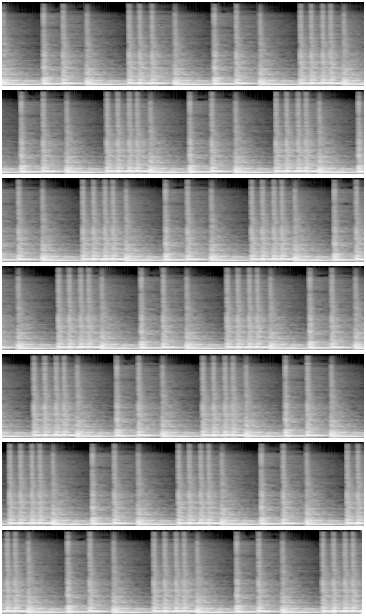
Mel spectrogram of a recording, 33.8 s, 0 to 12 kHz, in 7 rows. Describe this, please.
Samba reggae - Track 1
Typical Samba Reggae pattern for the surdo using music studio and app for the itouch and iPhone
